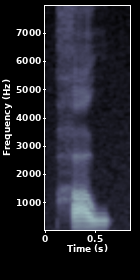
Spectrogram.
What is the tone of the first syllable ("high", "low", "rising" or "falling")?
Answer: high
